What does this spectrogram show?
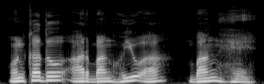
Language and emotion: Santali, neutral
